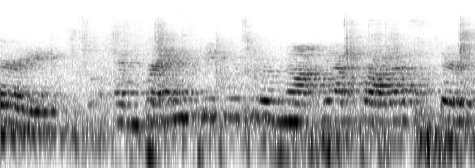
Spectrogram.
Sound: speaking faintly

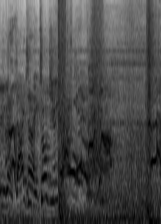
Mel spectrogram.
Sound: Dave yells; foot pounds; suspenseful music

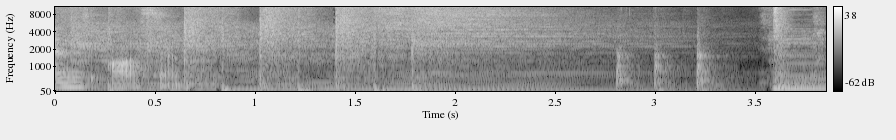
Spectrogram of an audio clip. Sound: upbeat music; knocking; light music

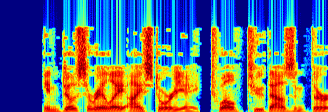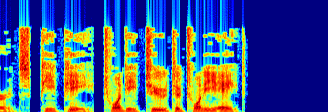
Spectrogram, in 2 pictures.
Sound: in Romanian

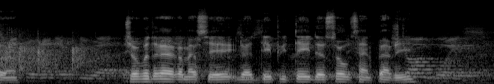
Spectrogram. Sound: applause

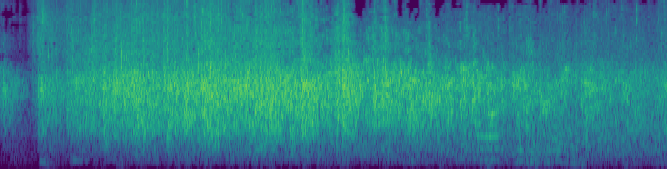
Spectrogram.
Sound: applause

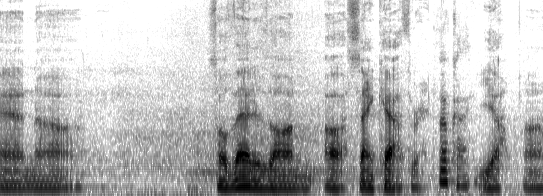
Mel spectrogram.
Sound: car drives

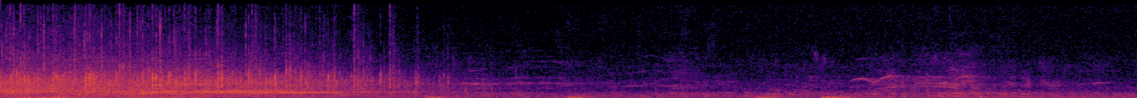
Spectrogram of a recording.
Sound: applause

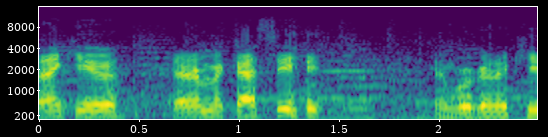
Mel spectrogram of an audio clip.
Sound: speaking in foreign language

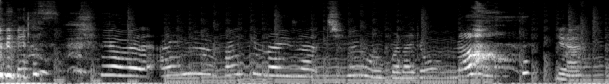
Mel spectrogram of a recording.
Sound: laughs

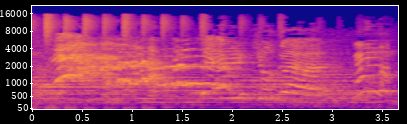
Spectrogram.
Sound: kids exclaiming

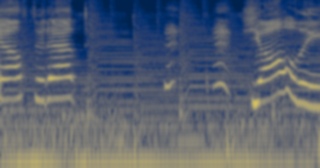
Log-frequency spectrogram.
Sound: laughing

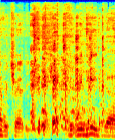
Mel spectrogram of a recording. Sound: laughing continues

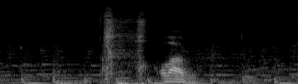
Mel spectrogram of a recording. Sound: coughs

